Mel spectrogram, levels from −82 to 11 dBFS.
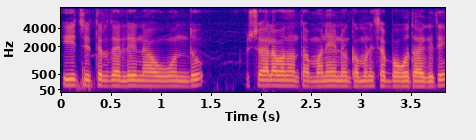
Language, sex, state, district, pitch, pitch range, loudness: Kannada, male, Karnataka, Koppal, 145 Hz, 140-155 Hz, -16 LUFS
